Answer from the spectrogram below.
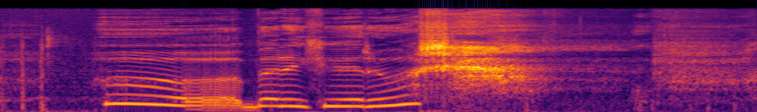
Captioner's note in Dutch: Yawning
